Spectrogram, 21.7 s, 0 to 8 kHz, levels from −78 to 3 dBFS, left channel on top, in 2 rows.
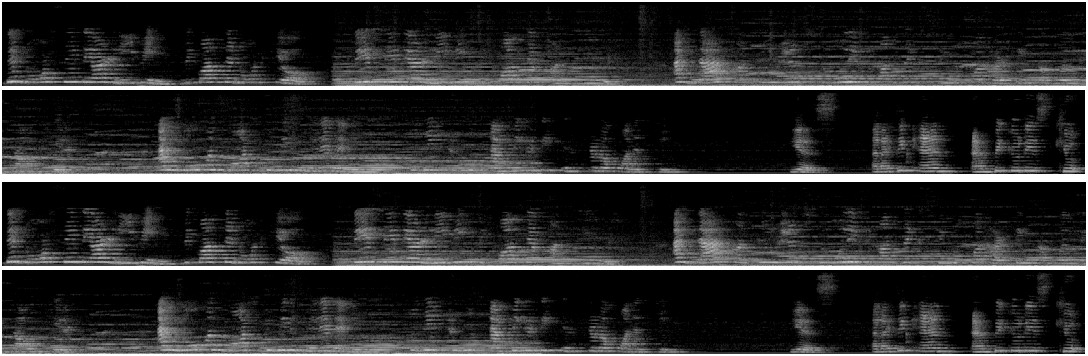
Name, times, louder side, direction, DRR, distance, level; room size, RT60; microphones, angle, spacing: voice 1, 0.0-3.2 3.5-6.2 6.7-11.6 12.4-17.6, right 1 dB, 55° right, 0.5 m, -29 dB
sound 1, 3.3-16.2, left 1 dB, 70° left, 0.6 m, -30 dB
voice 2, 18.7-19.1 19.5-21.6, left 3 dB, 15° left, 0.3 m, -31 dB
2.4 x 2.1 x 2.6 m
head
